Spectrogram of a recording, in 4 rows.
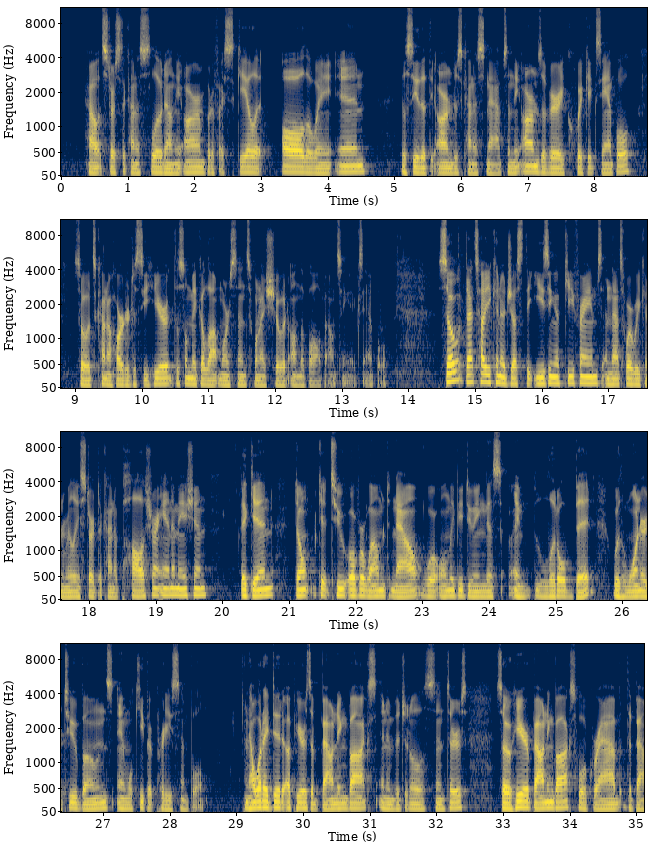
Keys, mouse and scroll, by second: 1.0 s, 5.7-9.6 drag, 9.8-11.1 drag, 11.1 ctrl+z, 11.6 ctrl+z, 12.7 ctrl+z, 13.2 ctrl+z, 13.9 a, 14.3-19.2 shift+middle drag, 24.4-28.3 shift+middle drag, 28.3-31.4 drag, 33.2-34.2 scroll down 6, 34.2 click.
